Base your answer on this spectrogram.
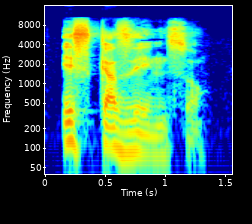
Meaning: occasion, fortune, luck, chance
- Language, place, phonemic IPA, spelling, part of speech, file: Occitan, Béarn, /eskaˈzenso/, escasença, noun, LL-Q14185 (oci)-escasença.wav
